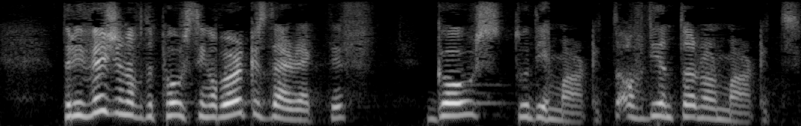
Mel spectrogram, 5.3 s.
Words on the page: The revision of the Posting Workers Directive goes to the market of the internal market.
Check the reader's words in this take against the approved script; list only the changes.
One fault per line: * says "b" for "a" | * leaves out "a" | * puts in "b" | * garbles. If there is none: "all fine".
all fine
